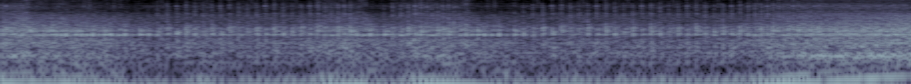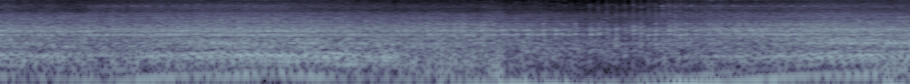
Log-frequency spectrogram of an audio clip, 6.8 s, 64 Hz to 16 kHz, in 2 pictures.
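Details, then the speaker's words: Abandoned Mercedes 300CD diesel after a valve adjustment, fuel line leak repairs and a diesel purge through the fuel system, not yet at operating temperature: steady idle clatter, then smooth eager revs with no stumble; runs cleanly. "That sounds real nice. I'm gonna let it go just a little bit more, and then we're gonna cut it."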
